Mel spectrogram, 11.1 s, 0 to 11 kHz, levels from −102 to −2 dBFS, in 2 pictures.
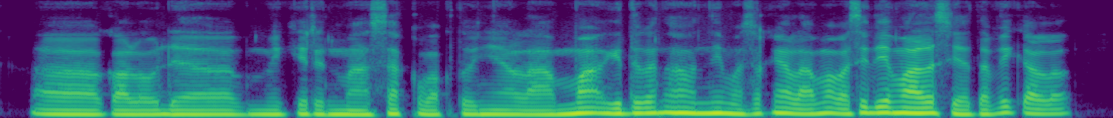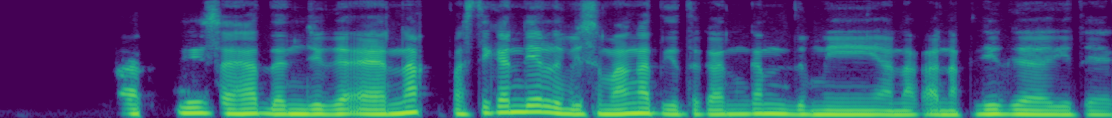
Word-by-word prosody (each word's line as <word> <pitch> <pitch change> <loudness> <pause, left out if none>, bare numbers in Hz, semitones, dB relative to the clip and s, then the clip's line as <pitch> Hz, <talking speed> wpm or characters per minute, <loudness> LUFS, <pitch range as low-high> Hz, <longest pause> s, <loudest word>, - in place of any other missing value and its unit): eee, 120 -3 0
kalau 115 0 0
udah 115 -1 0 0.2
mikirin 115 0 -2
masak 110 +4 -1
waktunya 120 +1 -2
lama, 115 +6 +3
gitu 140 +1 +1
kan. 155 - +3
"Oh 155 -1 +6
ini 145 - +5
masaknya 135 +4 0
lama." 130 +4 +1
Pasti 130 +4 0
dia 160 - +4
males 150 0 +5
ya. - - +1
Tapi 125 +6 -2
kalau, 130 -1 -2 0.8
praktis, 150 +3 -3
sehat, 135 +1 +1
dan 125 - 0
juga 125 +1 0
enak 130 +6 +1
pasti 130 +3 -6
kan 170 - +1
dia 180 - +2
lebih 125 -4 0
semangat, 130 +4 +1
gitu 120 0 -5
kan. 120 - -3
Kan 135 - 0
demi 115 -1 -1
anak-anak 110 +1 -4
juga 120 -2 0
gitu 110 0 -6
125 Hz, 195 wpm, -22 LUFS, 115-135 Hz, 0.8 s, Oh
